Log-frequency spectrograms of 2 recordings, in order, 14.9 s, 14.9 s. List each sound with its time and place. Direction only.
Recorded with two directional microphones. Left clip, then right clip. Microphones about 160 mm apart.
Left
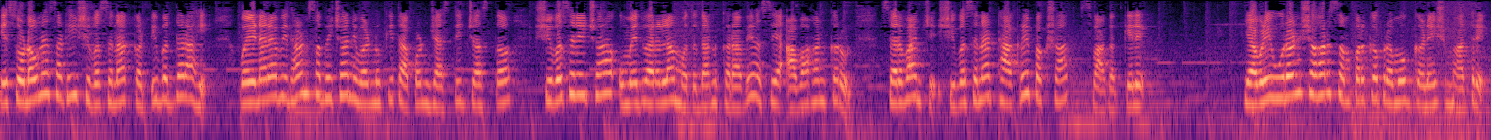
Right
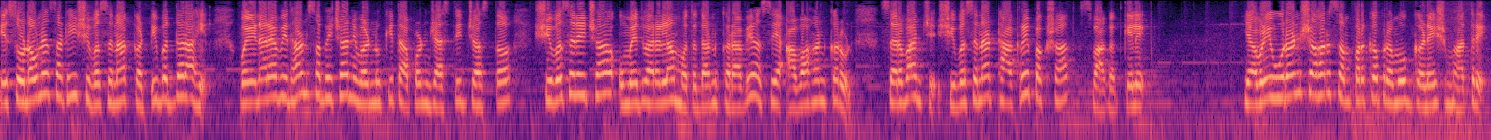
0.0 s a woman's voice: 15° right (ahead or behind)
12.4 s a woman's voice: 20° right (ahead or behind)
